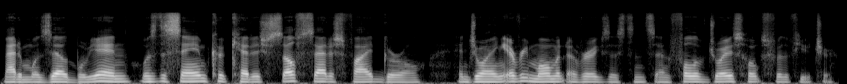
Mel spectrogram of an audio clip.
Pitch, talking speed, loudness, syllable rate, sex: 120 Hz, 165 wpm, -18 LUFS, 5.4 syllables/s, male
